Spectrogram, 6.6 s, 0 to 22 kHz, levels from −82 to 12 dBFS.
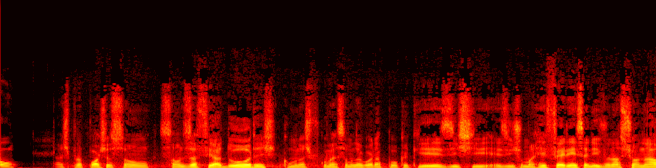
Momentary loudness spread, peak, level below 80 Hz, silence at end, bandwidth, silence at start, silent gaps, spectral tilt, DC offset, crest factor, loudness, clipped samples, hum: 10 LU; -2 dBFS; -56 dBFS; 0 s; 14 kHz; 0 s; none; -5.5 dB/octave; under 0.1%; 18 dB; -20 LUFS; under 0.1%; none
